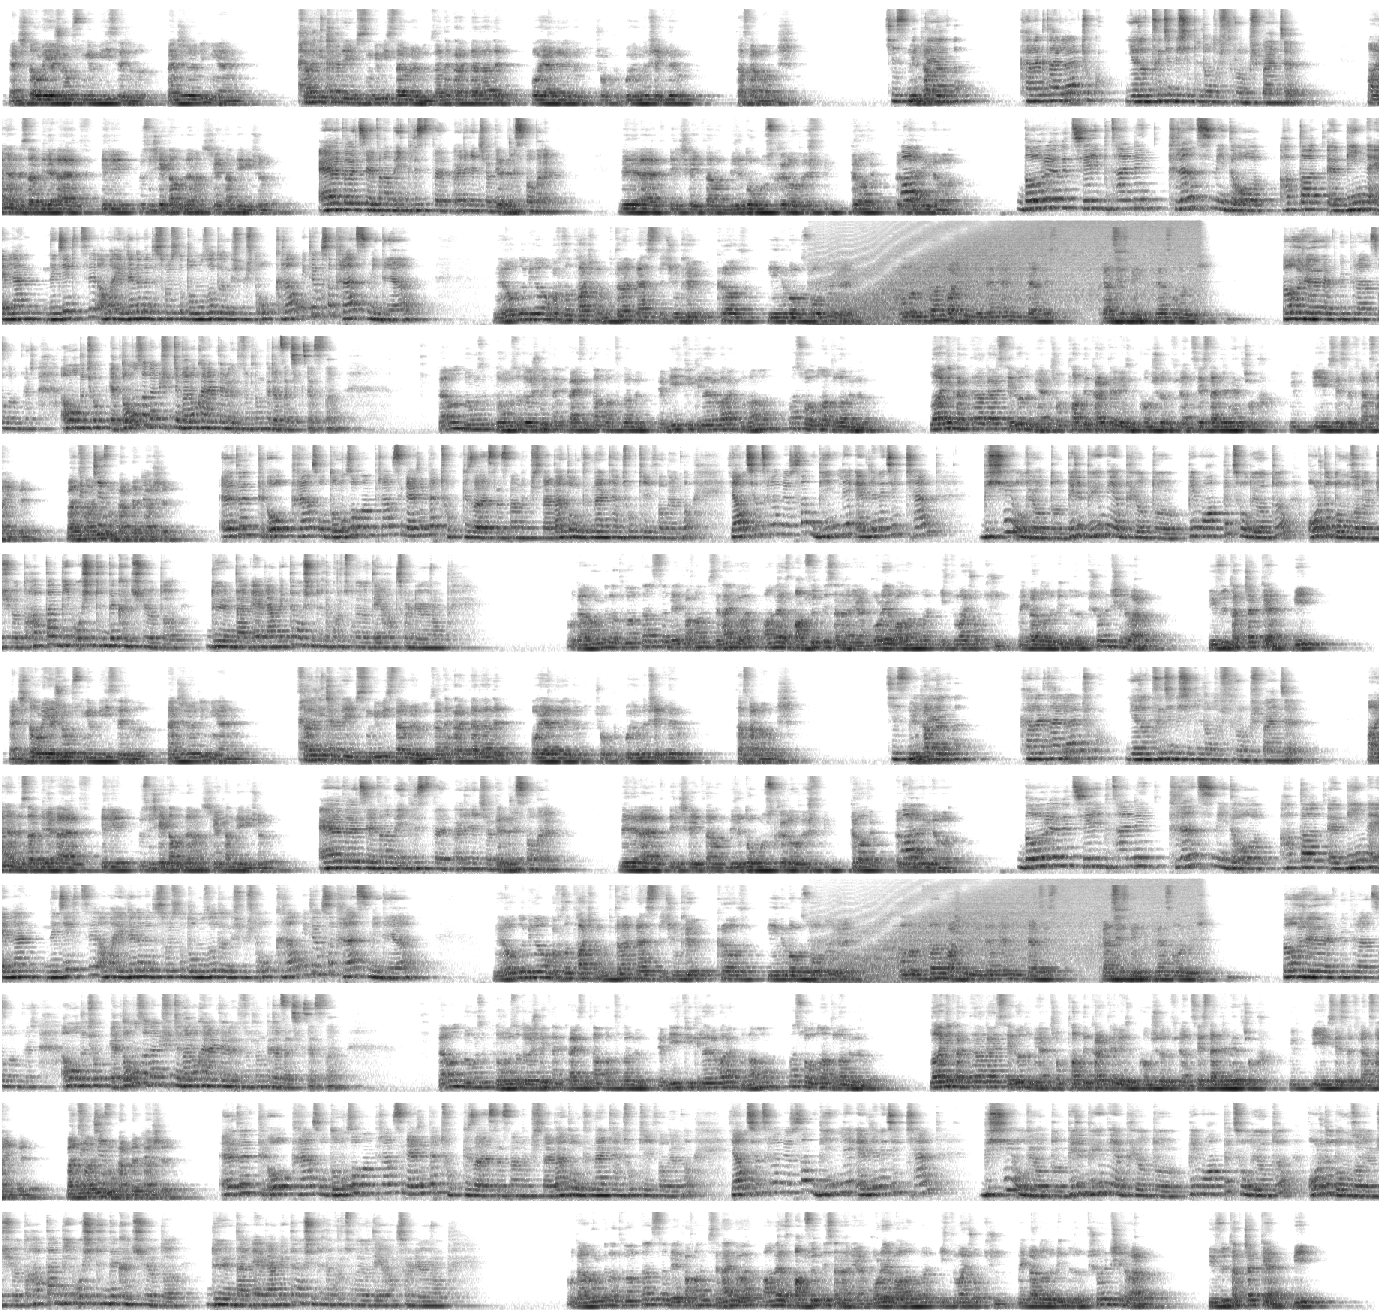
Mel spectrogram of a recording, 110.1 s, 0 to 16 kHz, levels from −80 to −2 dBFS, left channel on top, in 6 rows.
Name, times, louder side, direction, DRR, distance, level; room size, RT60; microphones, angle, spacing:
voice 1, 0.1-1.9 2.2-3.2 4.0-6.7 7.1-9.1 9.8-10.5 12.1-12.6 14.1-14.2 18.2-22.1 24.9-25.2 26.6-31.0 43.3-48.1 48.7-50.8 51.3-52.8 60.9-66.7 67.4-71.9 72.2-73.8 74.3-75.7 99.3-107.1 107.9-109.1, equal, 45° right, -3 dB, 0.6 m, -20 dB
voice 2, 3.9-4.6 11.8-12.8 13.6-14.6 15.0-17.3 22.6-25.7 30.3-30.6 31.9-33.7 33.9-35.1 35.4-42.2 53.8-59.6 74.7-74.8 75.3-75.5 76.3-85.8 86.5-94.2 94.5-97.9, equal, 90° left, 0 dB, 0.7 m, -22 dB
sound 1, 47.5-52.7, left 3 dB, 40° left, 0.4 m, -35 dB
2.8 x 2.0 x 2.4 m, 0.78 s
head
